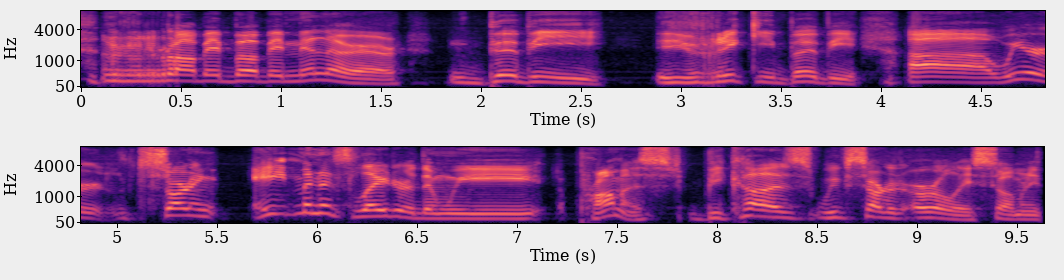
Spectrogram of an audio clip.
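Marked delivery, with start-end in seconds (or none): 0.1-3.9 Robbie Bobby Miller slow, drawn out, in a put-on voice; playing with the name. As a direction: savour Bobby in a silly put-on accent, slowly. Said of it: "gonna say it a few more times".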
